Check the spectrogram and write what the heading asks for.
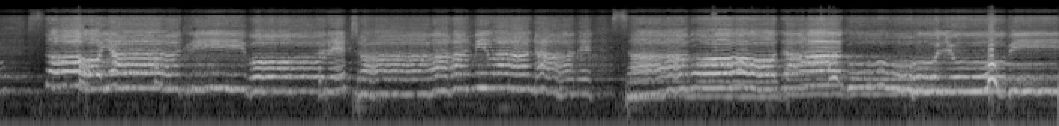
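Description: Unaccompanied chant-like singing in long held phrases, breaking off briefly twice, about half a second in and about eight seconds in.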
